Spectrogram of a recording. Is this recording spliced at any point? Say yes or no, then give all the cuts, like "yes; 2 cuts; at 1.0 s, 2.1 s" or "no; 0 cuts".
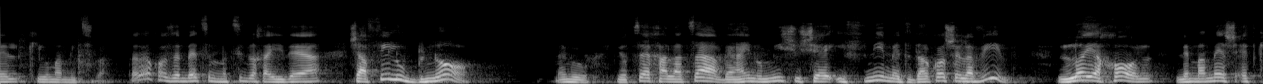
no; 0 cuts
